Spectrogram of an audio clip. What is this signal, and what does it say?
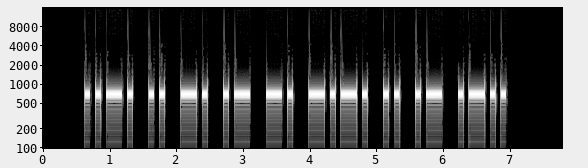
Morse code, heard as a keyed tone, about 15 wpm, 700 Hz. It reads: FINANCIAL
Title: Sentences from Top 1000 Words - Review Part 5 - New Word Drill - 15wpm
